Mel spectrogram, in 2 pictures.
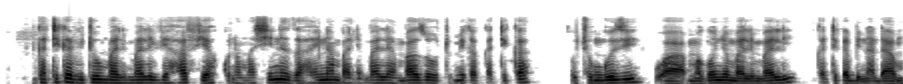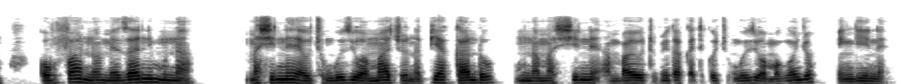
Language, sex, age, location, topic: Swahili, male, 18-24, Nairobi, health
